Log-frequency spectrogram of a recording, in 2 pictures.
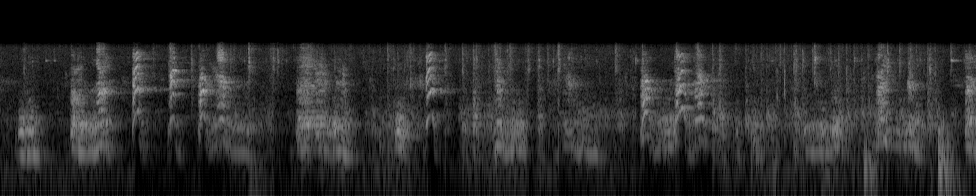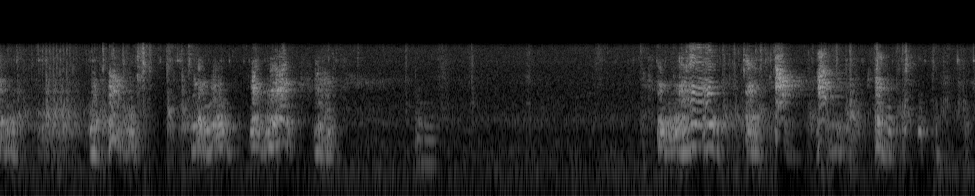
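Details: Jack Russell Terrier puppy playing with a door stop: repeated high yappy barks and growly play noises in bursts, with springy twanging of the door stop and short pauses.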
